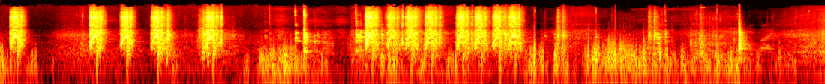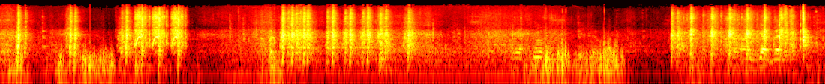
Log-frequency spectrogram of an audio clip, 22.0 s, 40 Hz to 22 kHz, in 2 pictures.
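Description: Heavily modified KWA M4 airsoft electric gun (AEG) firing a series of full-auto bursts, each a rapid rattle of shots, some under a second and some about two seconds long.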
